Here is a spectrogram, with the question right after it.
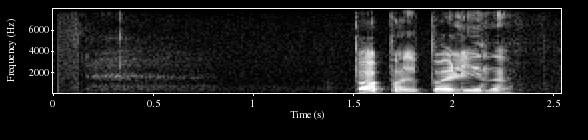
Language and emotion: Russian, neutral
